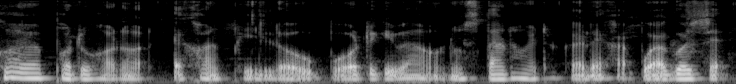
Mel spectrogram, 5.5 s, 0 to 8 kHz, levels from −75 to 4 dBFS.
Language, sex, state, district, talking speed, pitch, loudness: Assamese, male, Assam, Sonitpur, 150 wpm, 125 Hz, -18 LUFS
